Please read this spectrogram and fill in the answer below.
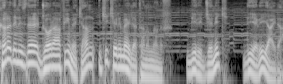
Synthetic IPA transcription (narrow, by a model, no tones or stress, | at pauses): kʰaɾad̪e̞nizd̪ɛd͡ʒo̞ːɾafimɛ̰cʰanicʰicʰe̞lʲimɛjlʲɛ̰t̪ʰanɯ̰mlˠa̰nɯɾ̥ | biɾḭd͡ʒe̞nic | d̪ije̞̰ɾija̰jd̪ˠa̰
